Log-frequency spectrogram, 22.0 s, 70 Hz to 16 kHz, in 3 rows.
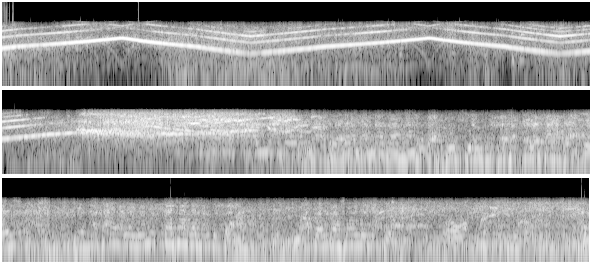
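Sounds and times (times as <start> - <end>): wailing vehicle siren: 0.0 - 11.1.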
